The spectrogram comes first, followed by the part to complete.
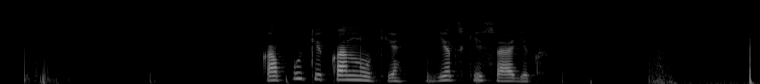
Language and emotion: Russian, neutral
